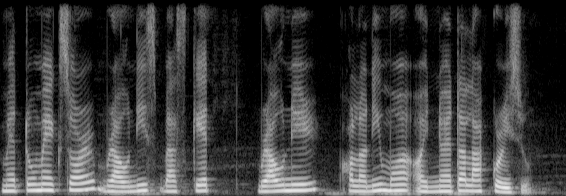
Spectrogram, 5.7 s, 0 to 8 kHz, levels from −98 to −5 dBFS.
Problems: constant background noise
